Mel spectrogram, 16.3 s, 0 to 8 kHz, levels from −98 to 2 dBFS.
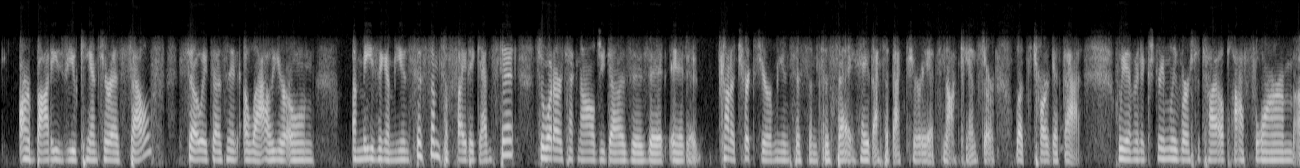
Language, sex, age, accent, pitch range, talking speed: English, female, 30-49, American, 145-160 Hz, 190 wpm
